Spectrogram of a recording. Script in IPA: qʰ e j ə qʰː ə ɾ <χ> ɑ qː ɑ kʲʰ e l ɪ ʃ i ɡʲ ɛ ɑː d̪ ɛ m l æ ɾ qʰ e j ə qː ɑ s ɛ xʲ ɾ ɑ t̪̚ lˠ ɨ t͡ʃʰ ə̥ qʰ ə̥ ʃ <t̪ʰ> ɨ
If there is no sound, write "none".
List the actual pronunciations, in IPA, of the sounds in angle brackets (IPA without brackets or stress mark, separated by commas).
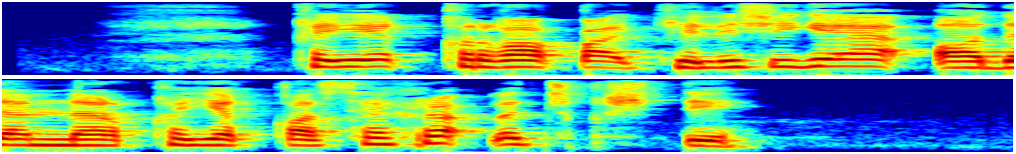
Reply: ʁ, t̪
